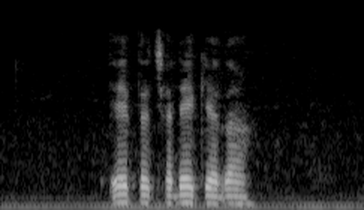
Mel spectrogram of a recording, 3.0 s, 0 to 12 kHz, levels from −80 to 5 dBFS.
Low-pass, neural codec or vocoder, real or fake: 7.2 kHz; none; real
